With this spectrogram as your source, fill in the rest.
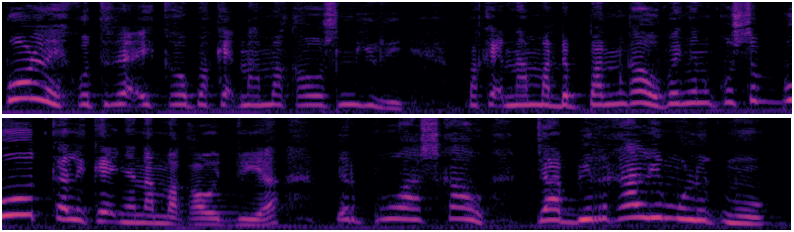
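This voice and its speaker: A man's voice: very high-pitched, lively intonation, fairly quick. A man, a comedian in a comedic Q&A rant who answers viewer questions with exasperated, mock-angry scolding.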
